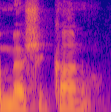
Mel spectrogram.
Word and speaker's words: Mexicano: And the X in the Nahuatl language is pronounced like a C, like a CH. So Mexicano became Mexicano, and that's really all it is.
